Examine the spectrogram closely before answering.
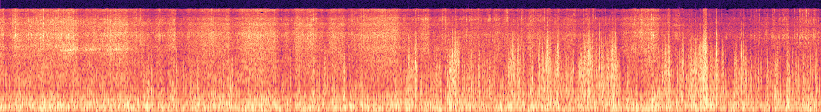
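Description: Wind rushes past while riding.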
